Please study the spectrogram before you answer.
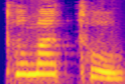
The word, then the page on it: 토마토: Korean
